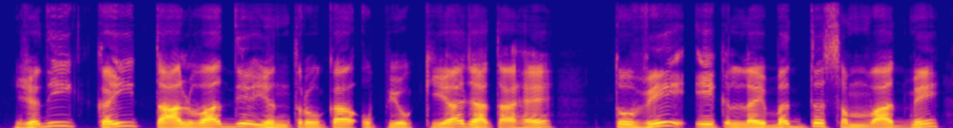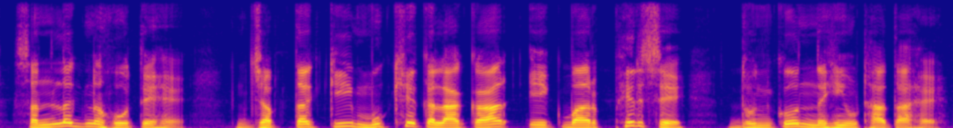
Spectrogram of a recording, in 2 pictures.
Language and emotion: Hindi, neutral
